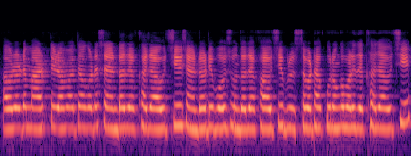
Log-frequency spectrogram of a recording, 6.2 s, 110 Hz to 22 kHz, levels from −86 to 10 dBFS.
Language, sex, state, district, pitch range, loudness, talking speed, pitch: Odia, female, Odisha, Nuapada, 280-290 Hz, -14 LUFS, 145 wpm, 285 Hz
